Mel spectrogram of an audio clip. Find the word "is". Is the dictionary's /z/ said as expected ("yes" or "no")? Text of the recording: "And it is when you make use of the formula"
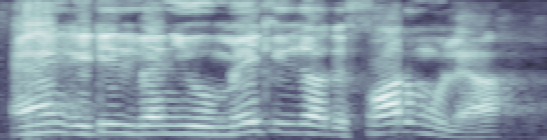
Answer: yes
